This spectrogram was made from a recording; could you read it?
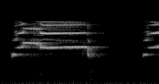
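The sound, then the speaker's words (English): A person imitates a kiwi bird's call with a shrill, piercing whistle: one sustained note lasting most of a second, a short pause, then a second cry begins, loud. “Kiwi call goes like...”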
